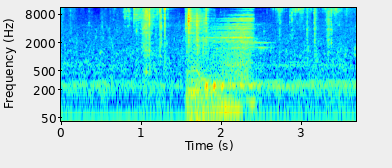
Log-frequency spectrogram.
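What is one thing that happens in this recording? A metal lock clicks and rattles as it is picked.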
